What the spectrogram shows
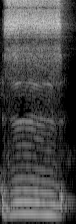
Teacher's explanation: when you say Z the Air Stream is released out only through the mouth so it is obviously an oral sound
